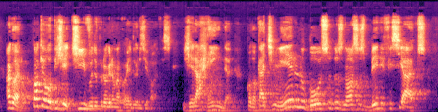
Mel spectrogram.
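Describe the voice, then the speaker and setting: A man's fairly high voice in a São Paulo accent, animated in tone with very wide pitch swings, fairly slow yet with hardly any pauses, amid noticeable background noise and audible room echo. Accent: São Paulo (paulista) Brazilian Portuguese. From São Paulo state, Brazil. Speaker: tourism consultant and live show host. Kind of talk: live stream hosting. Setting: Instagram live video.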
